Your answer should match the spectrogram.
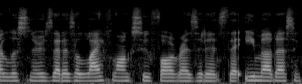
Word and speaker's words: Sioux Falls: We actually mispronounced the city that Daphne was, well, the city that Daphne committed her murder in. The name of the city is actually called Sioux Falls, named after the Native American Sioux tribe.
